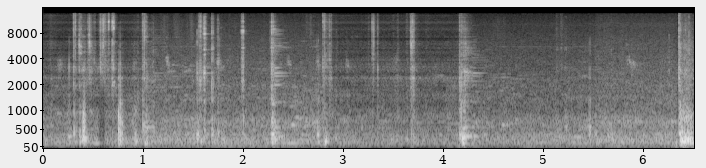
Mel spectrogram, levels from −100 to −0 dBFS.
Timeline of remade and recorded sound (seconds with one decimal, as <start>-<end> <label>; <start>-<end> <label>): 0.0-1.1 remade; 1.1-2.8 recorded; 2.8-4.3 remade; 4.3-6.5 recorded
